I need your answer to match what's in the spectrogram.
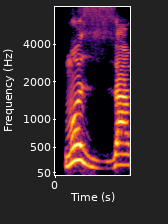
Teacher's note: मीम जेर मी, मुज़्ज़म्मी, नून और मीम पर तशदीद हो तो गुन्ना करके नाक में आवाज को रोक के पढ़ते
